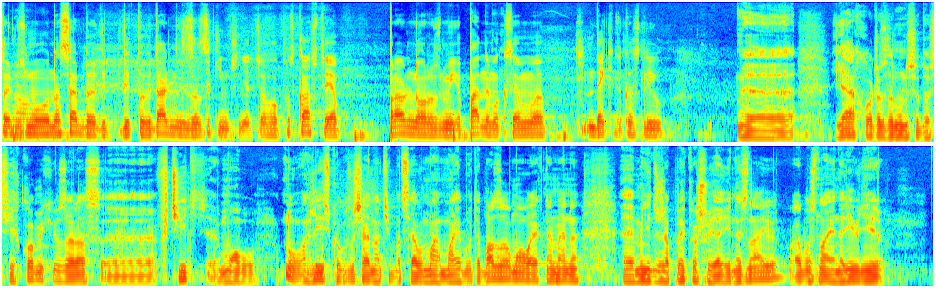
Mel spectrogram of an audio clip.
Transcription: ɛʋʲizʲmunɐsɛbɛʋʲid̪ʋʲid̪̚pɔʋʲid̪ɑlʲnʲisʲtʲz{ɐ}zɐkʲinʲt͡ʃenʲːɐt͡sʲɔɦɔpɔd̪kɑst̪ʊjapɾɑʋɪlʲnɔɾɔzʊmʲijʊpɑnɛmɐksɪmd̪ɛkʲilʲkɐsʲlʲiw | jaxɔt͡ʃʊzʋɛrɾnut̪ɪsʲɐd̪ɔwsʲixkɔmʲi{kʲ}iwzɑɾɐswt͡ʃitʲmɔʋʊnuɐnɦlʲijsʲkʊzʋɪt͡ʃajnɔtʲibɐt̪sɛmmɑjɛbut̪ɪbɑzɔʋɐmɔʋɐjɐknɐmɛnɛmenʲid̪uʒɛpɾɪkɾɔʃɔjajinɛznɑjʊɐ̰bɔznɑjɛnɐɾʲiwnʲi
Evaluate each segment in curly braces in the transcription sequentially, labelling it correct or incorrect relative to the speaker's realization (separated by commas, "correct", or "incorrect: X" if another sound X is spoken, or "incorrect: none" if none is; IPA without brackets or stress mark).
correct, correct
